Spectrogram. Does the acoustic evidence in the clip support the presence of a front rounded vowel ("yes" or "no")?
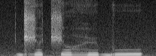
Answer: yes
